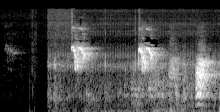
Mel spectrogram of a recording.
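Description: Budgerigar chirping: two short high chirps about a second apart, then a louder call near the end.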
